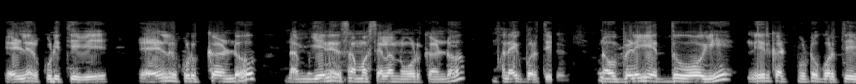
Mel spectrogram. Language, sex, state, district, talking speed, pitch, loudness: Kannada, male, Karnataka, Mysore, 125 wpm, 140 Hz, -12 LUFS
